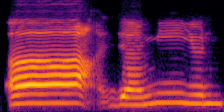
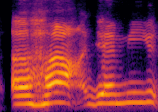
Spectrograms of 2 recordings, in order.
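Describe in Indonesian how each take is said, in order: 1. Ada vokal panjang yang dipanjangkan sebelum 'jamiyun'. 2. Ada bunyi h yang jelas sebelum 'jamiyun'. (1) "Kita panjangkan A" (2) "itu dah beri ha pula"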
